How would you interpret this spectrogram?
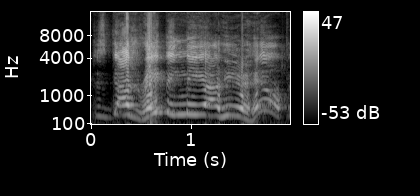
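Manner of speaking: unbothered joking call. Retold or imitated. Man calling for help on the roadside, jokey unbothered. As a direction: call for help like it's a joke. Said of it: "just the way he's sounding".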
